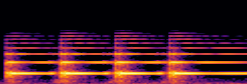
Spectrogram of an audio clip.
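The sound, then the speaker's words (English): Four repeated piano notes on the same pitch, each struck with one finger, ring out at an even pace. Every note starts with a clear attack and decays briefly, leaving a small separation before the next one. “Now, if I were to play those four notes with one finger, it's going to sound like this.”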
